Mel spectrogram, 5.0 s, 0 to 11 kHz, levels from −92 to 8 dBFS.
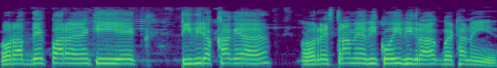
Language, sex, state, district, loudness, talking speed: Hindi, male, Uttar Pradesh, Gorakhpur, -13 LUFS, 255 wpm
